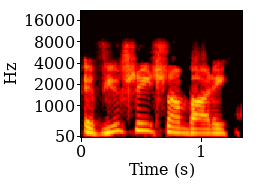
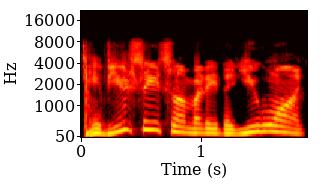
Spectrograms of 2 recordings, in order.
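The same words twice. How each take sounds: First: Talking around a mouthful of ice; words muffled by crunching ice; chewing ice. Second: Said in the usual way. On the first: Real, not acted. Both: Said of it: "sorry, chewing on ice".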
